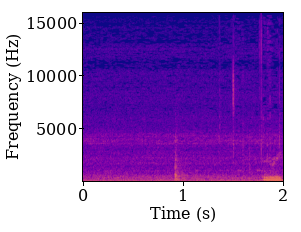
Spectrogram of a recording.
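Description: Quiet kitchen with a steady low hum, and one faint click about a second in, while caramel sauce is squeezed from a plastic squeeze bottle over coffee foam. A woman's voice starts right at the end.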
